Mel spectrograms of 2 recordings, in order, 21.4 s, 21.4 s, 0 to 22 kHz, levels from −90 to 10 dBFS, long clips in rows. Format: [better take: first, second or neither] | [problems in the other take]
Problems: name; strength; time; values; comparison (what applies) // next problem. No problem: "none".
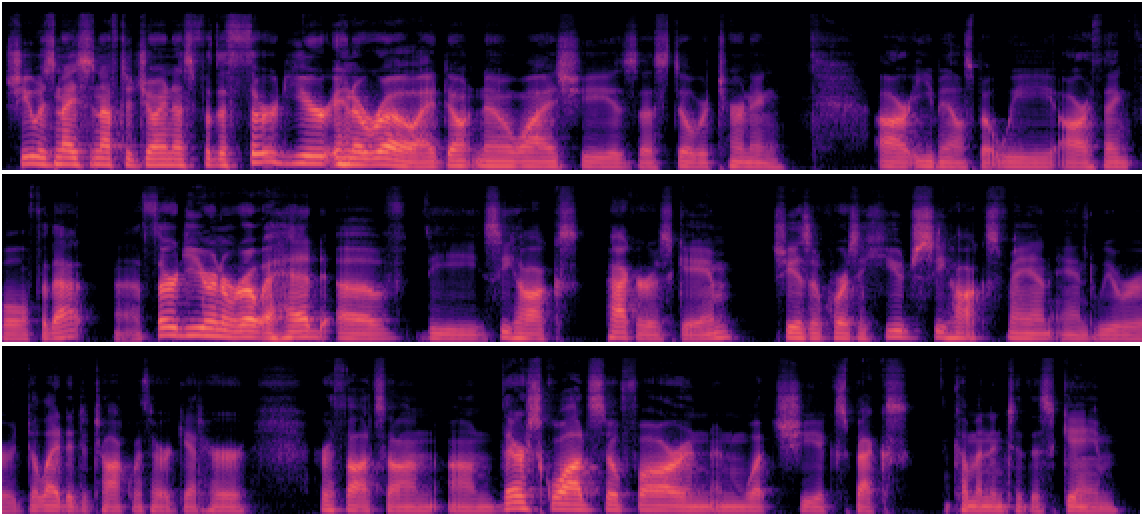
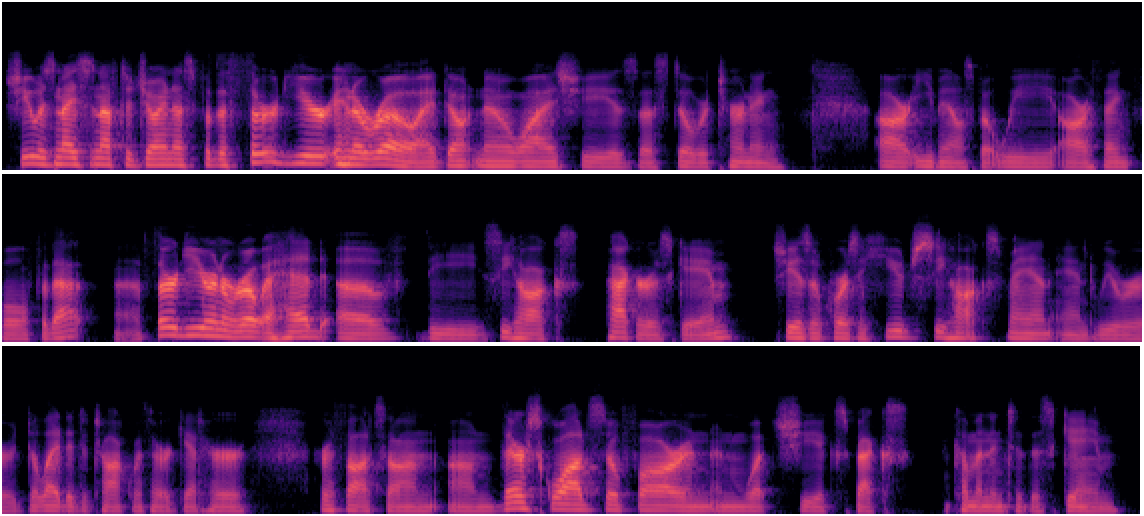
first | muffled; slightly; fading above 4 kHz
